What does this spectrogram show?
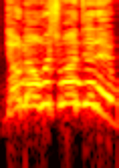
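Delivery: squeaky high-pitched complaint. Pretend. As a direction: raise the voice way up in mock pain. High-pitched mock pain.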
